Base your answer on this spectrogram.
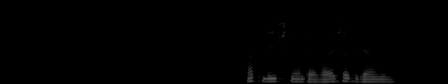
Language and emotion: Russian, neutral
